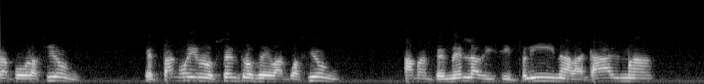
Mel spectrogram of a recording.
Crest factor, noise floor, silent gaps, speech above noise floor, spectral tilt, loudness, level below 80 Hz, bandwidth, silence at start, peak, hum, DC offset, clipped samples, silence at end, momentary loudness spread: 16 dB; -51 dBFS; none; 36 dB; -10 dB/octave; -17 LUFS; -58 dBFS; 3.4 kHz; 0 s; -2 dBFS; none; under 0.1%; under 0.1%; 0.5 s; 9 LU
